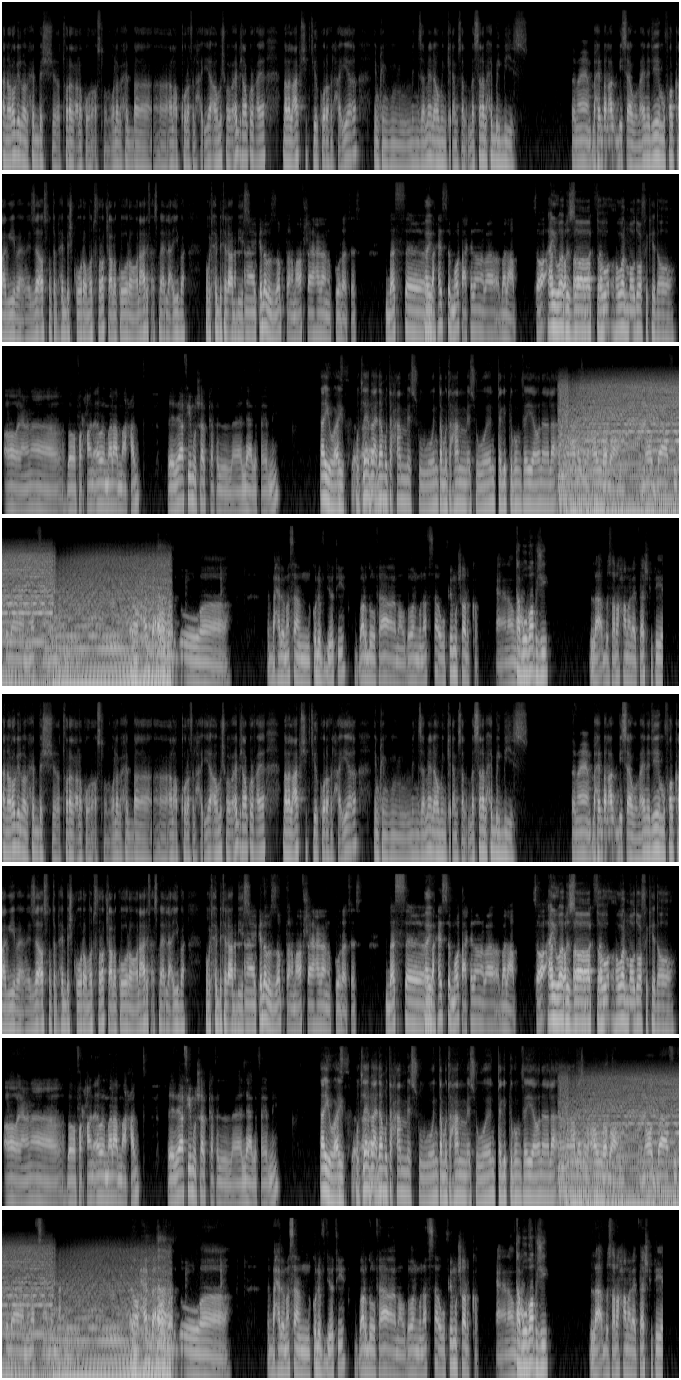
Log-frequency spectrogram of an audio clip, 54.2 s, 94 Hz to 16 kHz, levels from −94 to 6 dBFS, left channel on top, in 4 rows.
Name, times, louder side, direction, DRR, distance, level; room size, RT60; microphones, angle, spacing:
voice 1, 0.0-7.1 7.4-10.5 11.8-17.2 17.6-18.4 22.0-22.2 24.5-27.0 33.4-33.9 34.3-39.5 43.2-43.4 43.7-44.0 50.9-51.5, right 2 dB, 30° right, 1.2 m, -30 dB
voice 2, 11.4-11.8 18.4-20.6 21.2-23.8 24.2-25.6 27.1-29.8 30.4-32.6 33.7-34.8 38.8-42.2 43.1-45.2 45.9-50.1 50.5-51.1 52.4-53.8, right 2 dB, 50° right, 3.2 m, -31 dB
sound 1, 38.2-44.0, left 1 dB, 15° left, 1.3 m, -28 dB
head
